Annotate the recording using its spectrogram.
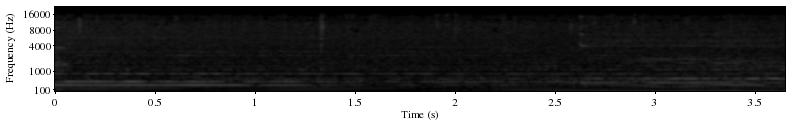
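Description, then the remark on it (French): A steady, continuous rush of falling water from a small waterfall in a light-filled clearing surrounded by large trees, blended with a soft sustained musical drone. It's moderately quiet and unbroken throughout, with no voices. “Mais voici que vous entendez maintenant le bruit de l'eau qui coule, le chant d'une cascade vous la découvrez dans une petite clairière entourée d'arbres majestueux et baignée de lumière.”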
